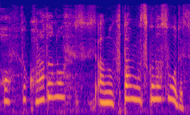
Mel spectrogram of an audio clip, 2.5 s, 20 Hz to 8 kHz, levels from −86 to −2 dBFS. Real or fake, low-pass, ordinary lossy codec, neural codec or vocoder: fake; 7.2 kHz; none; codec, 16 kHz, 8 kbps, FreqCodec, larger model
